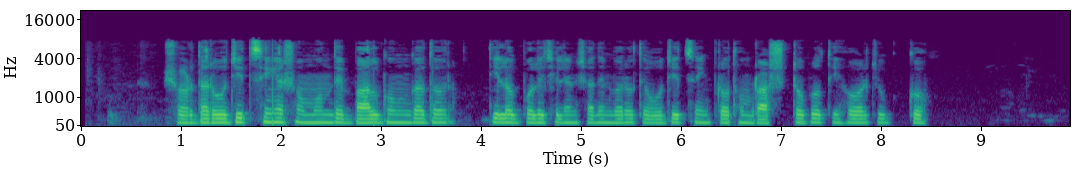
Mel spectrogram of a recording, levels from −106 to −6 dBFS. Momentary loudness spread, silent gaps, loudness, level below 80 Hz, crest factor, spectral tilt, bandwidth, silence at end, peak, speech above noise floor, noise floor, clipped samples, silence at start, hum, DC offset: 9 LU; none; -34 LUFS; -66 dBFS; 20 dB; -5 dB/octave; 8.2 kHz; 1.45 s; -14 dBFS; 53 dB; -87 dBFS; under 0.1%; 0.3 s; none; under 0.1%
